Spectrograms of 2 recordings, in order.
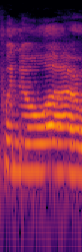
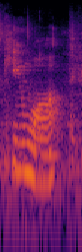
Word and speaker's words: quinoa: new to a lot of people it's called quinoa uh every a lot of people want to pronounce it quinoa or a lot of different ways but pronunciation is quinoa and this is its natural state and it's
